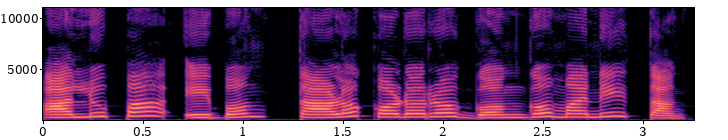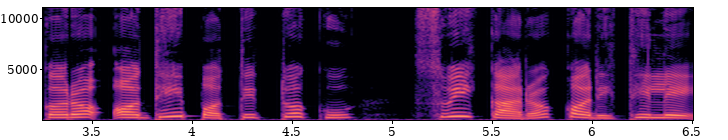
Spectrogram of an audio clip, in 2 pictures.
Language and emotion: Odia, neutral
